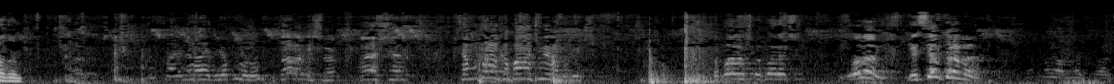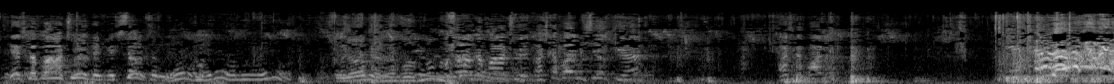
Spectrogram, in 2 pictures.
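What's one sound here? Several men talk to each other nearby outdoors.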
